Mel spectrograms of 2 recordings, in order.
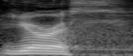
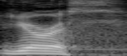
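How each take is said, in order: First: It is said with a casual American pronunciation. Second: The same.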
